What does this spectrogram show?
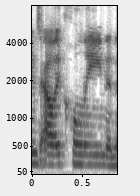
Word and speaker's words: Colleen: say like alley choline colleen colleen colleen and on the back they say like jolene but with a c like we literally had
